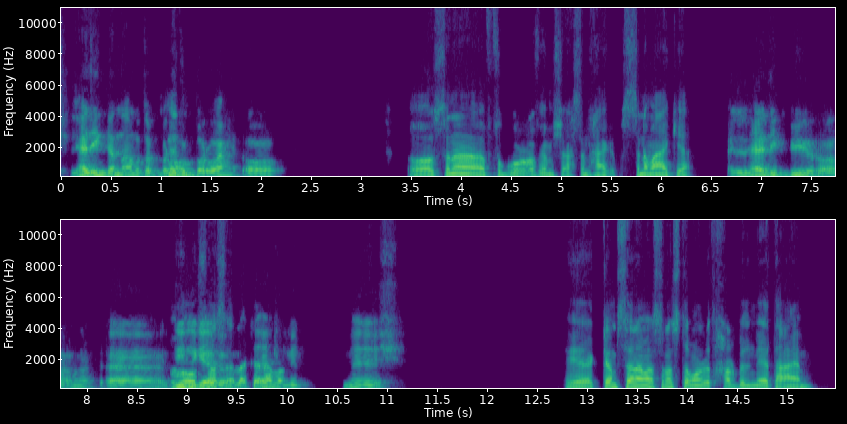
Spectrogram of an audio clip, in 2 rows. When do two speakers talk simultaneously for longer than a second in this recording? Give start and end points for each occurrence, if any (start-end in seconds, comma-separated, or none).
8.8-10.1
